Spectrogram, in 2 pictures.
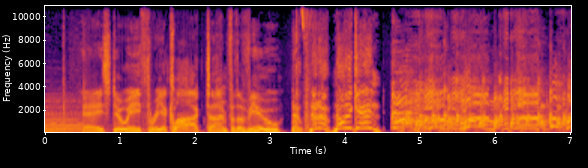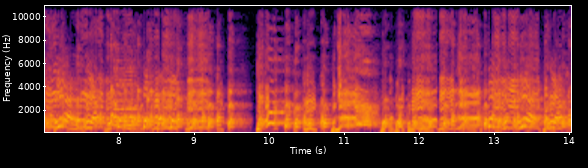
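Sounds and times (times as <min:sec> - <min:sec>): hens clucking: 0:04.6 - 0:14.0.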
